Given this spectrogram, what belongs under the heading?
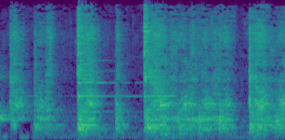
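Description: Jaggery cooking over low heat in a pan is stirred continuously, giving repeated scraping and clattering strokes of a spoon against metal in irregular bursts, close and clear with no speech.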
